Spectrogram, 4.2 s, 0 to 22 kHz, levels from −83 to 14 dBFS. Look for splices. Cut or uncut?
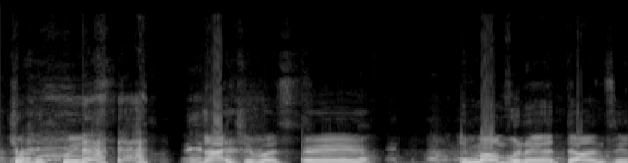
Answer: uncut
